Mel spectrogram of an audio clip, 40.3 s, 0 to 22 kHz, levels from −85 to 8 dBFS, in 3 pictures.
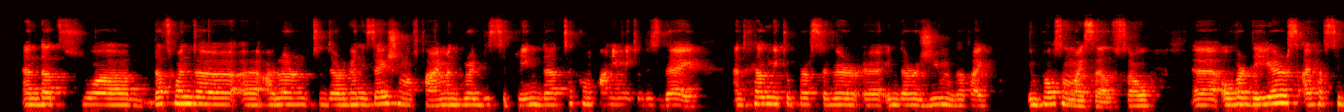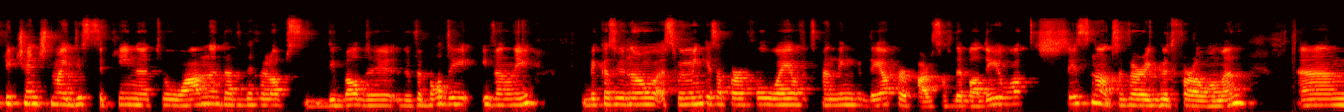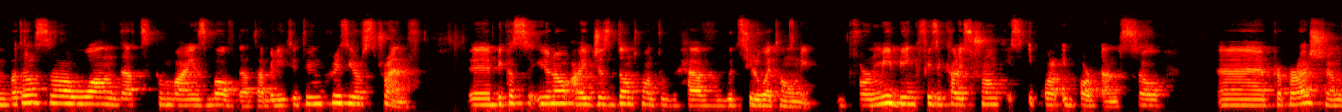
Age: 20-39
